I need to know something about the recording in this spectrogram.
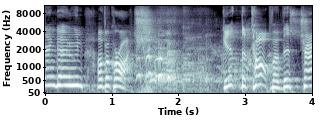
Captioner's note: attendees laughing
